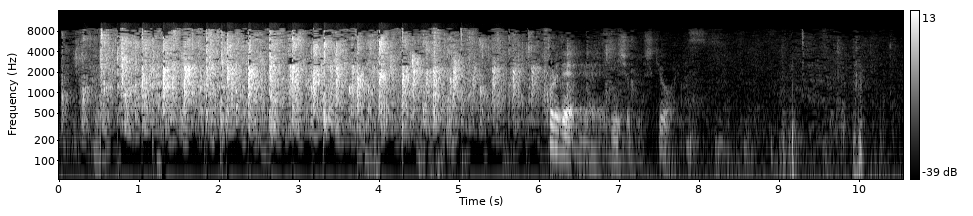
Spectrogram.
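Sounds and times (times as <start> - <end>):
teachers applauding at a school ceremony: 0.0 - 7.4
speech: 6.1 - 8.1.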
